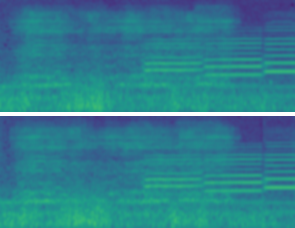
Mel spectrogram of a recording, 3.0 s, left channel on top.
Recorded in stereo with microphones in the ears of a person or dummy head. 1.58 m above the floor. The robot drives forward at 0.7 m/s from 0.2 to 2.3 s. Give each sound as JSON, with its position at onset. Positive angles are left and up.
{"t": 1.4, "sound": "a trumpet", "side_deg": 0}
